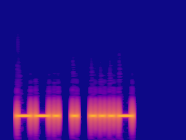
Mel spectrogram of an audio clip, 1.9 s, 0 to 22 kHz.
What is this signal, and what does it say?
Morse code, heard as a keyed tone, about 29 wpm, 700 Hz. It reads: GEV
